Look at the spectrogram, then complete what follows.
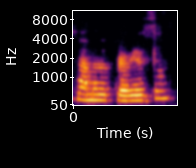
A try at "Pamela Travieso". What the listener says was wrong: Okay, you didn't pronounce all of the vowels.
